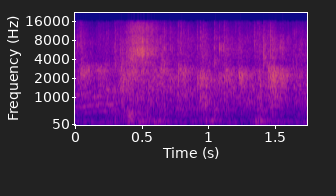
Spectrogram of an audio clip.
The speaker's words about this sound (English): Can you give the Lord a hand clap of praise right now?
